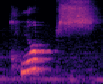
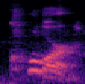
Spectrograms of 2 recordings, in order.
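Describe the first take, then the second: First: The P and S sounds are pronounced. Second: The P and S sounds are silent. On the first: The speaker calls it wrong. "Is it A" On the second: The speaker calls it right. "this word has, of course, a silent P and S"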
